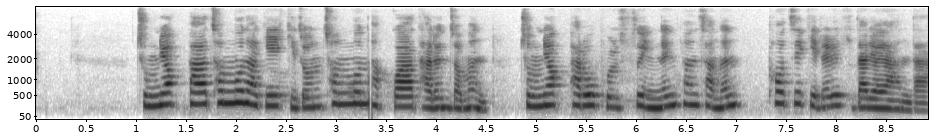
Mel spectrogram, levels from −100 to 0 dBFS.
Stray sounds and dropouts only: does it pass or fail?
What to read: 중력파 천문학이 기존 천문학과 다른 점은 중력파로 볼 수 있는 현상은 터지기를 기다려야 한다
fail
